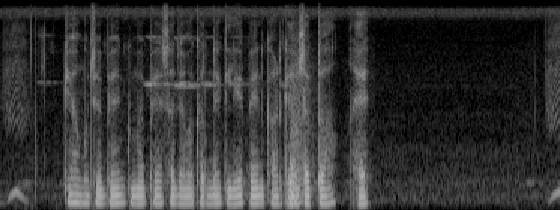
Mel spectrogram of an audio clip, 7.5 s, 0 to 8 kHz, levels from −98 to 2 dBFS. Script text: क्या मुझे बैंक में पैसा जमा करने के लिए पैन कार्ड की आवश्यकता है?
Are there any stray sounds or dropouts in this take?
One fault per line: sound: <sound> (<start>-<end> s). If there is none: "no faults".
no faults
